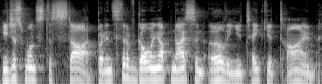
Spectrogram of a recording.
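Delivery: ordinary talk, nothing marked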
